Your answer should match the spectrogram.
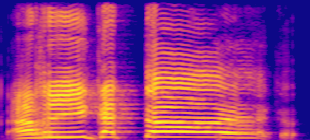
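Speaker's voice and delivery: high, slow squealed anime voice; mock anime voice. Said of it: "talking in anime voice".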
